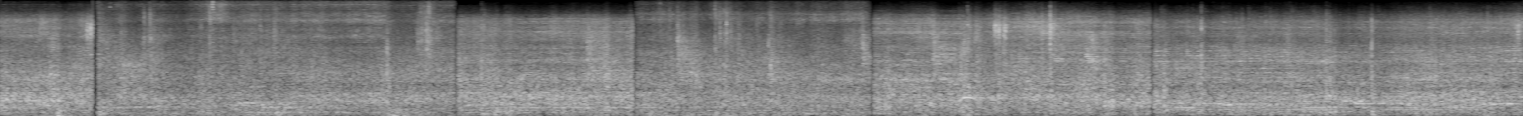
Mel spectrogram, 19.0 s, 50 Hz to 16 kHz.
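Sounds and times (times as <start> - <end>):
wheels clacking over joints: 1.2 - 5.7, 8.0 - 10.9
wheels rolling on concrete: 1.2 - 5.7, 7.9 - 10.9.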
